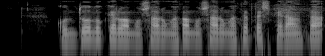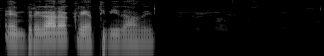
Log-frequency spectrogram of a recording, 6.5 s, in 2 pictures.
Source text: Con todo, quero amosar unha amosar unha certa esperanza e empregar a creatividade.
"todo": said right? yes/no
yes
